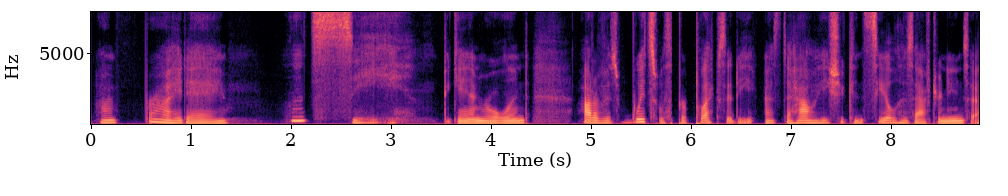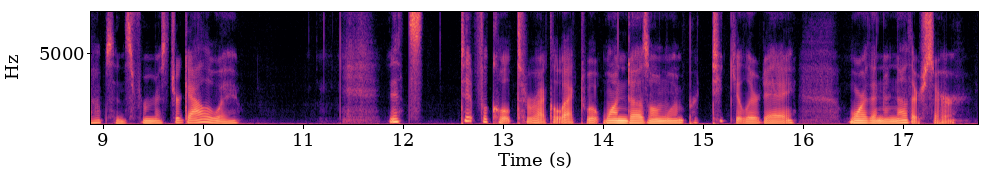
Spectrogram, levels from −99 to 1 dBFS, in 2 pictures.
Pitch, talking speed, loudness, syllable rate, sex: 150 Hz, 130 wpm, -22 LUFS, 4.9 syllables/s, female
